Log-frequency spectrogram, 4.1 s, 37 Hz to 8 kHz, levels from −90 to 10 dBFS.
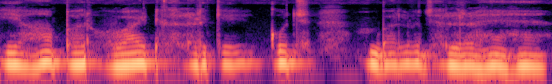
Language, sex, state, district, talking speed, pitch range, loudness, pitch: Hindi, male, Mizoram, Aizawl, 145 wpm, 125-140 Hz, -14 LUFS, 135 Hz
